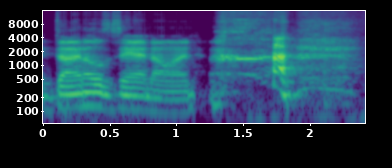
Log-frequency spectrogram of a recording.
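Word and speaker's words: Dynazenon: Okay, Dino Xanon. Oh my god, this is the one thing I'm pretty bad at is pronouncing like the Japanese names.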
